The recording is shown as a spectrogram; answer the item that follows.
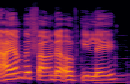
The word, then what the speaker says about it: Ilé: If she um and I am the founder of Ela, that's how you say it, which is Euroba for home.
